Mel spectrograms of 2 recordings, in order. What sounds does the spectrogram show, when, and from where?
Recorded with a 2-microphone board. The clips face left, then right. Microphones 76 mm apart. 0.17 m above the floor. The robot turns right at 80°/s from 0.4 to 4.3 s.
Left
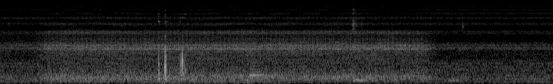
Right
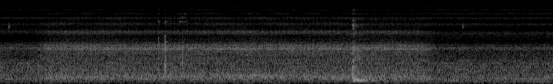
0.0 s running water: 15° right; by 5.5 s 65° right
1.6 s a clink: 30° left (ahead or behind); by 1.9 s 60° left (ahead or behind)
3.5 s a sliding door: 75° right (ahead or behind); by 4.7 s 15° right (ahead or behind)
